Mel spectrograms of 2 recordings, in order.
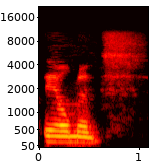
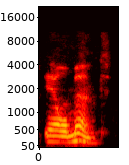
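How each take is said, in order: First: The word ends with a final s sound. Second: The word ends without a final s sound. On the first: The speaker calls it right. "but ailments with the S" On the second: The speaker calls it wrong. "not just ailment"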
